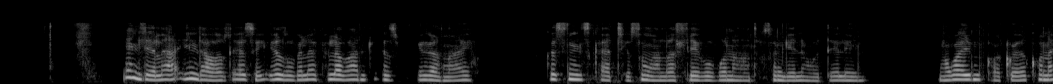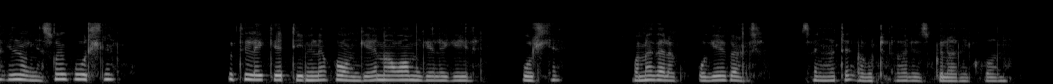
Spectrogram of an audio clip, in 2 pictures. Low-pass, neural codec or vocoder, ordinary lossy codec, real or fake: 7.2 kHz; codec, 16 kHz, 4.8 kbps, FACodec; MP3, 64 kbps; fake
